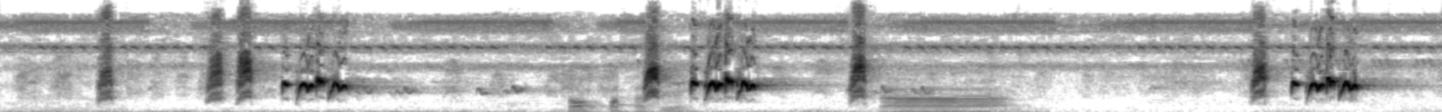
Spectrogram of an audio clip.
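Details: Albino Sooty-headed Bulbul singing actively: short sharp chirps followed by bubbly warbled phrases, repeated in bursts every couple of seconds, with a brief low voice-like murmur and a droning tone midway.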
